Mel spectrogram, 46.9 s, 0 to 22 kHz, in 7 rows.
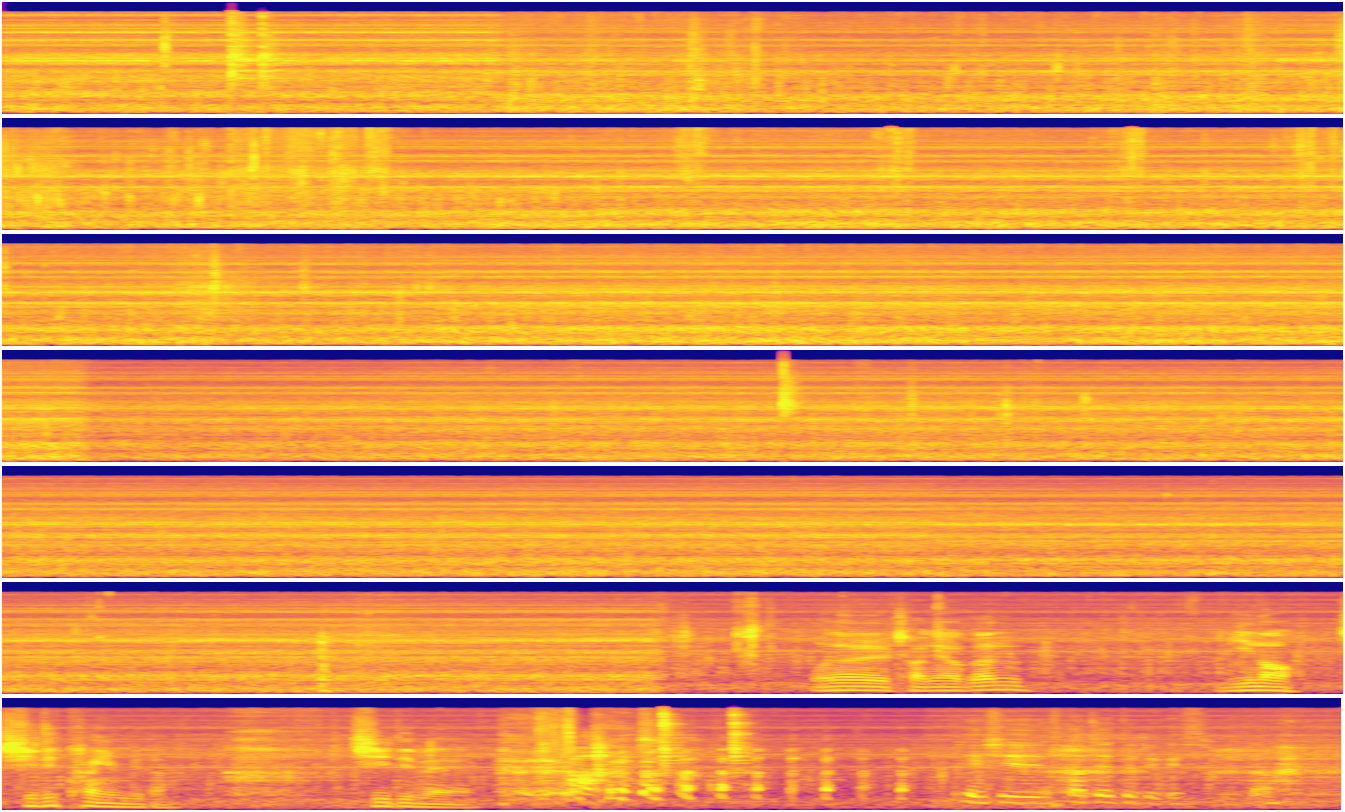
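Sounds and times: soup bubbling: 0:00.0 - 0:20.5
background hum: 0:00.0 - 0:46.9
gas burner roaring: 0:00.0 - 0:46.9.

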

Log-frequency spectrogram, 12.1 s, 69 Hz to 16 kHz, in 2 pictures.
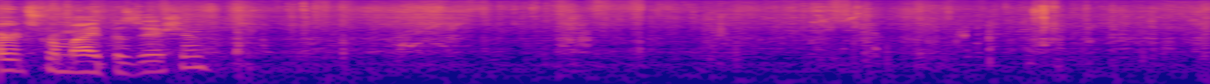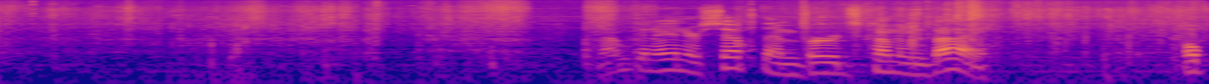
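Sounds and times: scuffs on dry grass: 0:00.0 - 0:12.0
rustling of soft decoy: 0:00.3 - 0:09.4.

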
